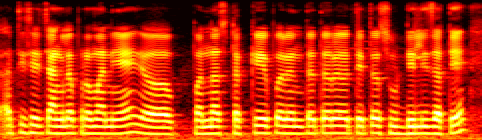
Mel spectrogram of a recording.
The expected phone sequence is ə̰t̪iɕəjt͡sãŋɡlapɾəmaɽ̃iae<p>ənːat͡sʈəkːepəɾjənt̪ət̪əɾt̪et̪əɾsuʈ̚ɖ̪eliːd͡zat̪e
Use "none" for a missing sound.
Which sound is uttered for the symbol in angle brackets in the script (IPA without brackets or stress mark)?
p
